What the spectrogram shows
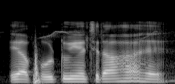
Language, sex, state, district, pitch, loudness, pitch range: Hindi, male, Uttar Pradesh, Jalaun, 130 Hz, -16 LUFS, 120-135 Hz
